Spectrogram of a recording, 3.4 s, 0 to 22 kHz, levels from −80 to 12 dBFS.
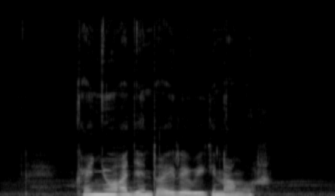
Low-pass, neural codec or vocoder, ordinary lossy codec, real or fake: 19.8 kHz; none; none; real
